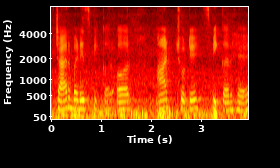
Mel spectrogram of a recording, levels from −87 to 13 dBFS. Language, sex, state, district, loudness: Hindi, female, Gujarat, Valsad, -19 LUFS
